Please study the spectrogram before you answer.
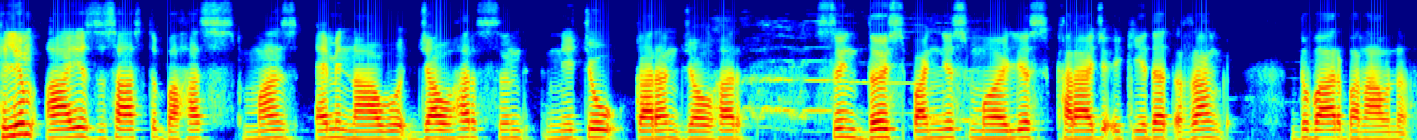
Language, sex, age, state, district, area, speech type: Kashmiri, male, 45-60, Jammu and Kashmir, Kulgam, rural, read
